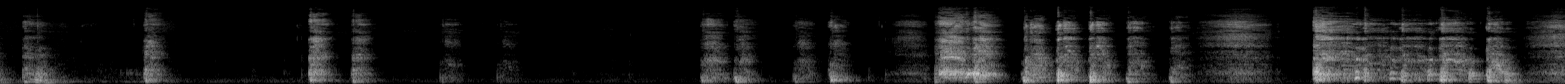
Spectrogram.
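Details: Adult with a spring cold; the cough is now stuck in the chest, deep and wet. Repeated loose, rattling bursts: a wet productive chest cough.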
